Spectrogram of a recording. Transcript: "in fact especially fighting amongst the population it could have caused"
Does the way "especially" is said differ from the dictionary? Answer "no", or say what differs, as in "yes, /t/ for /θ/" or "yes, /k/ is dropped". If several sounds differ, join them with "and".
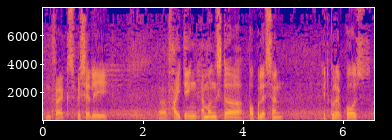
yes, /s/ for /ʃ/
